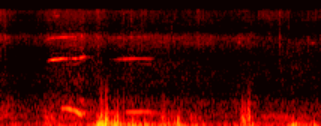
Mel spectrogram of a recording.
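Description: Birds calling: a low, curving call about a second in, and thin high chirps. Several low thumps, the loudest about a second and a half in.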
